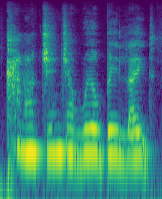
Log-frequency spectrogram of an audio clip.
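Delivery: high, loud hurried mum; mum's voice. A narrator's reading. Mum rushing Ginger to school, high and loud. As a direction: hurry the kitten out the door. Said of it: "His mum's going".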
